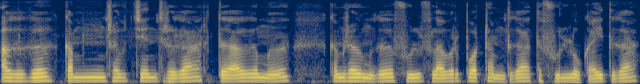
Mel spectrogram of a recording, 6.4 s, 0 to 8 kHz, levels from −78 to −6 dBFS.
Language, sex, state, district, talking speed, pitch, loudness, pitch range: Wancho, male, Arunachal Pradesh, Longding, 160 wpm, 120 Hz, -20 LUFS, 115-125 Hz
